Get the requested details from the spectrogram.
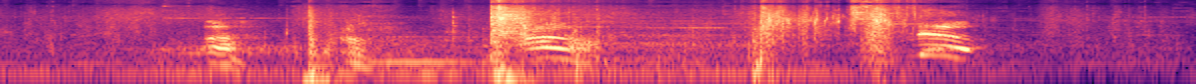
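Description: A man groans and cries out as he is struck down.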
